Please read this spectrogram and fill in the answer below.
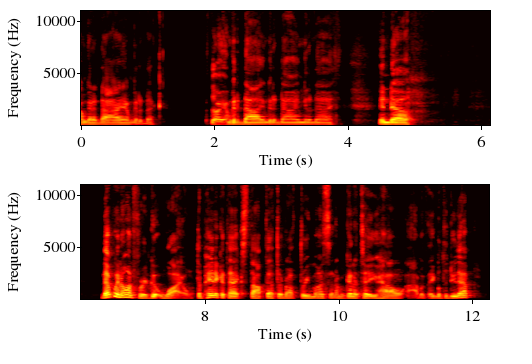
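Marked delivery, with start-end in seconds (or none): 0.0-3.8 imitated crying. Retelling calling a friend every day during panic attacks: imitating own past crying.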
